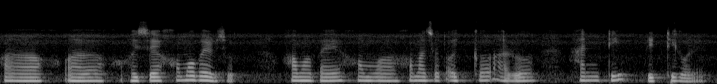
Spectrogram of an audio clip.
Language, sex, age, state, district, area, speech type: Assamese, male, 18-30, Assam, Nalbari, rural, spontaneous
